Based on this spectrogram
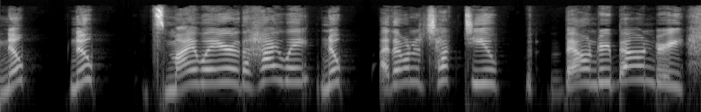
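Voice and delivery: high, rapid-fire brush-off; mock dismissive refusal. Mimicking someone who misuses boundaries to shut people off, dismissive.

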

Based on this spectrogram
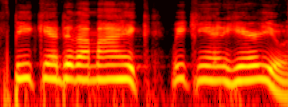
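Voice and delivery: high and loud, mocking demand; mock yell. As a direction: shout it like nagging fans. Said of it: "everyone messaging you".

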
